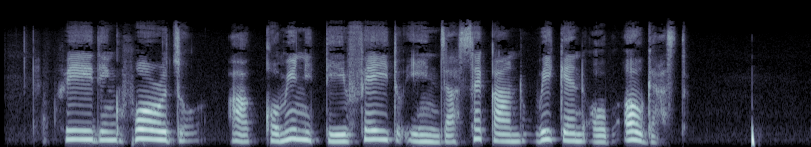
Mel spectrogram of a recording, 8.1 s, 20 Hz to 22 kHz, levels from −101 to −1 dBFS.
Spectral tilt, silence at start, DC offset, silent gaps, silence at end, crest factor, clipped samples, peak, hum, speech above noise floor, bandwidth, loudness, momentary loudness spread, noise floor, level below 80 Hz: -5 dB/octave; 0.6 s; under 0.1%; none; 0.55 s; 22 dB; under 0.1%; -4 dBFS; none; 50 dB; 12 kHz; -26 LUFS; 10 LU; -75 dBFS; -82 dBFS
